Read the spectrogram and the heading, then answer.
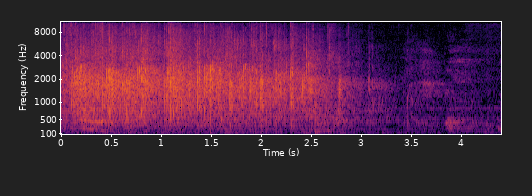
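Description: An audience claps for God, steadily in a dense wash of many hands, loud at first and then thinning and fading toward the end, with no voices standing out.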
